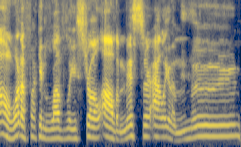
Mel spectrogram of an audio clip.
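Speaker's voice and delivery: delighted, carefree tone. Playing a character strolling through misty streets at night: delighted, enjoying the stroll. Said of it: "absolutely enjoying themselves right now".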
